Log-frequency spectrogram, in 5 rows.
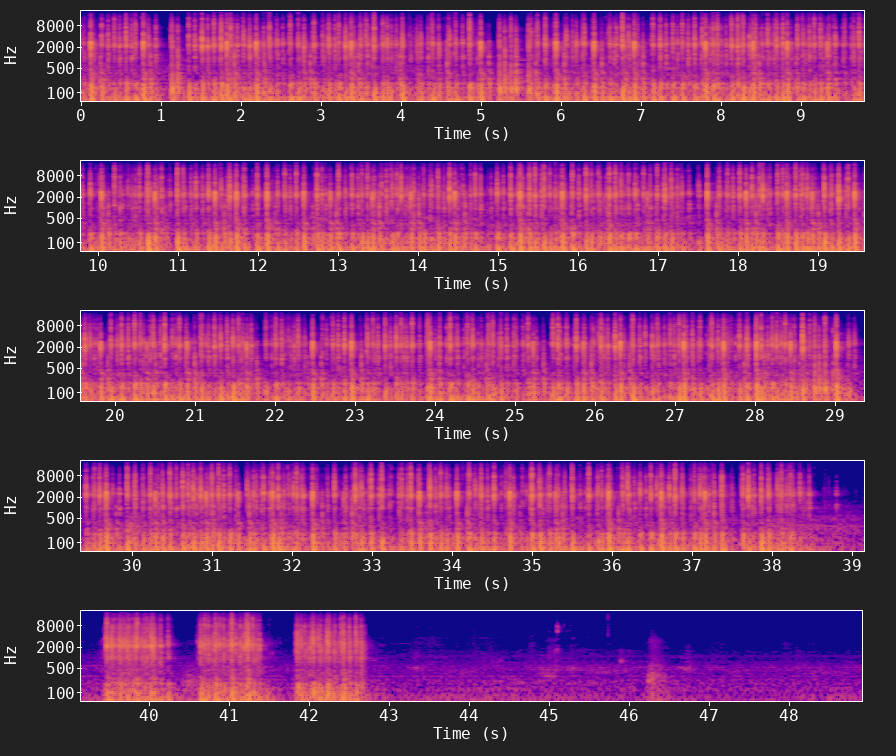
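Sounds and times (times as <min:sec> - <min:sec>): mechanical keyboard typing: 0:00.0 - 0:38.8, 0:39.4 - 0:42.8.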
